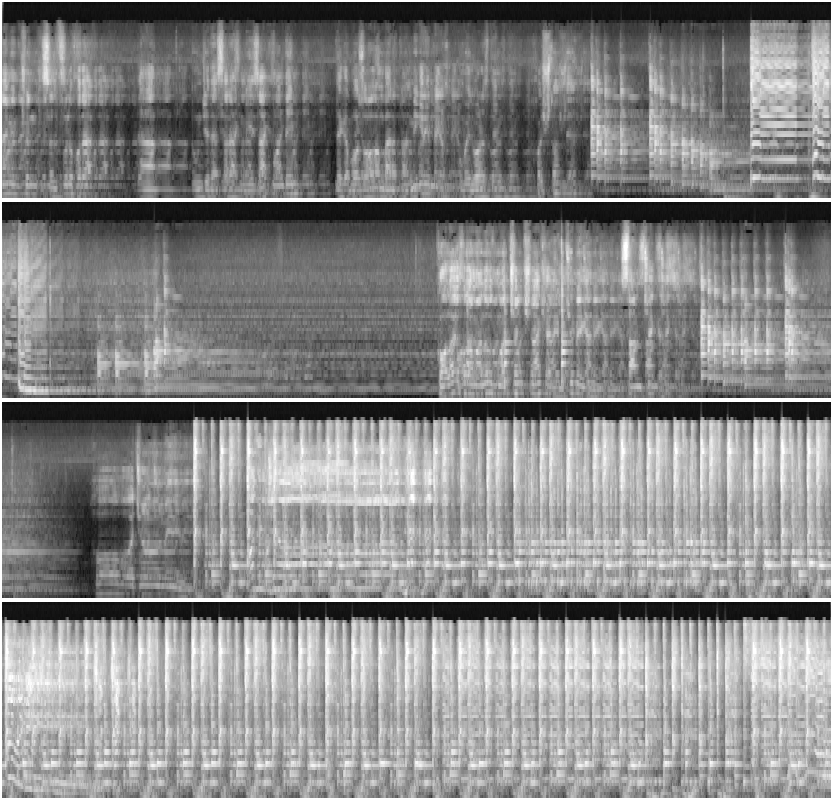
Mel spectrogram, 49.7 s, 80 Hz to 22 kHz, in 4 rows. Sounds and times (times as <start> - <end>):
Speech: 0.0 - 8.7, 19.0 - 22.8, 26.2 - 27.8, 37.4 - 39.2
Music: 8.8 - 26.2, 27.7 - 49.7.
